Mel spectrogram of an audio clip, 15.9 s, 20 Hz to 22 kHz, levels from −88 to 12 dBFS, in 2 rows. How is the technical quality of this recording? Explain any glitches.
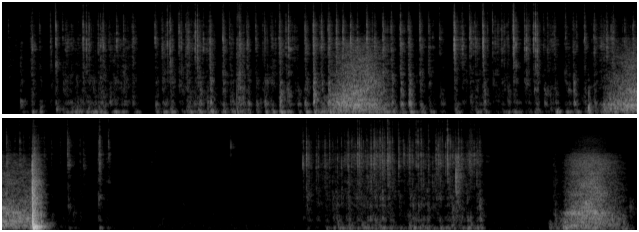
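The quality is compromised by a speech noise suppressor acting on non-speech sounds.

A noise suppressor applied to music or sounds runs throughout, treating steady and fading sound as noise and swinging the level by roughly 15 dB, so the sound pumps and thins.

Sound cut by the noise suppressor dips by about 14 dB at 0.0–0.31 s and 0.48–0.73 s, about 15 dB at 1.54–1.89 s and 5.3–5.63 s, about 8 dB at 6.73–7.21 s, about 16 dB across 8.54–11.68 s, and about 15 dB at 13.97–14.8 s. Sustained sounds and decays sink while sudden attacks pass.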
